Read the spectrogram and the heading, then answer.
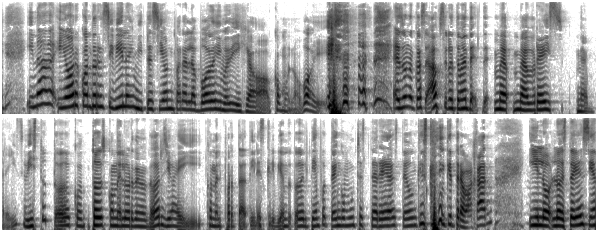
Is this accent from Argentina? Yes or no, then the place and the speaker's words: no; Bulgaria; Spanish is a second language; now in Tenerife, Spain; como hay una costumbre en Bulgaria, en mi país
